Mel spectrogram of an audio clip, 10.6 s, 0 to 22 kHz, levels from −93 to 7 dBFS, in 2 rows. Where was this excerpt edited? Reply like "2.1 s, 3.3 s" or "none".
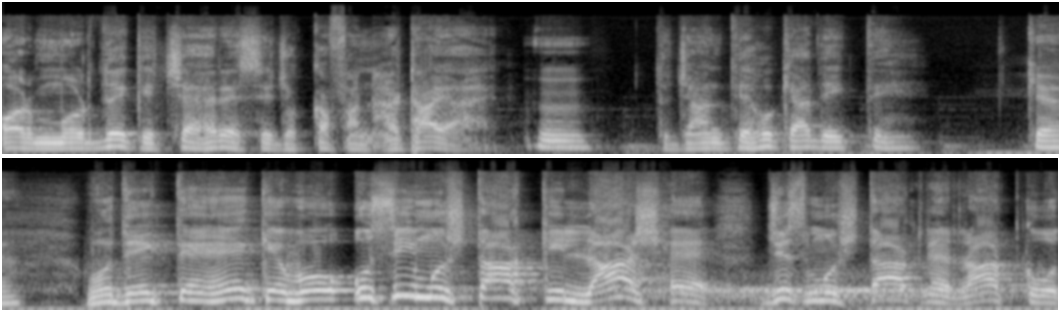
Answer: none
